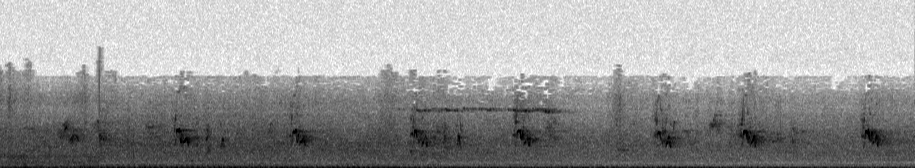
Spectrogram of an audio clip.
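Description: Small birds chirping, short high notes repeating about once a second, with a thin high whistle held for about a second near the middle. Under them runs a steady low rumble.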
